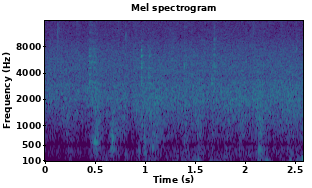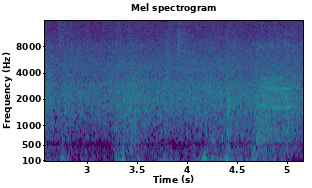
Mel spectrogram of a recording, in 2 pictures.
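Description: Soft, steady rain falls outdoors in Costa Rica, a continuous hiss of drops with scattered faint patters and taps, fairly quiet and with no one speaking.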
